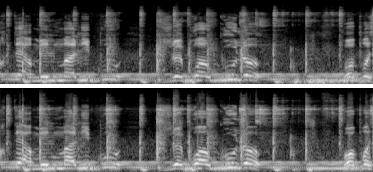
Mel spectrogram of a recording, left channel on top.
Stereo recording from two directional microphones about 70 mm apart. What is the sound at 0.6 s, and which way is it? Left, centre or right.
Music, left.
